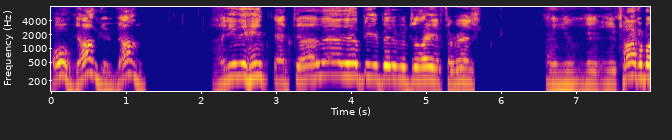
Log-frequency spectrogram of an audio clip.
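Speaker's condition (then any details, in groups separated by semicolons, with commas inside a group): Parkinson's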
